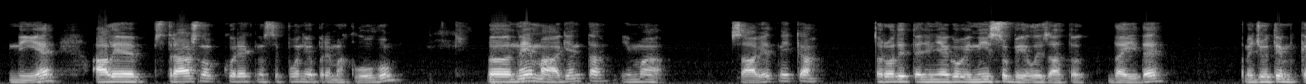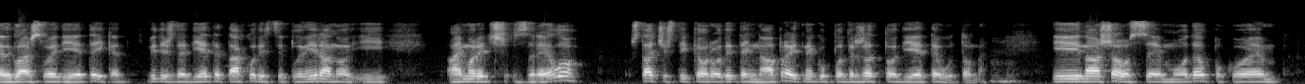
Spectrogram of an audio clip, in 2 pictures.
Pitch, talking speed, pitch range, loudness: 125 Hz, 125 wpm, 115-135 Hz, -14 LUFS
